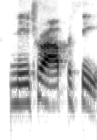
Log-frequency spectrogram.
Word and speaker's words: naturopathy: Naturopathy, and it is a mouthful.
